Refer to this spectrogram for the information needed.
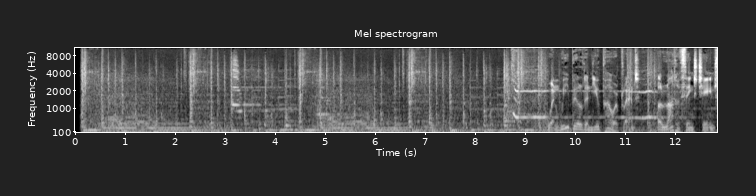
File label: EngUS Werbung Neutral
